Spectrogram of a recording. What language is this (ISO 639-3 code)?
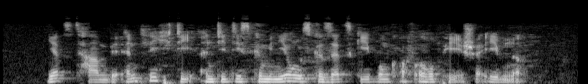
deu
